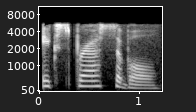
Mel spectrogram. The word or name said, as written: expressible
